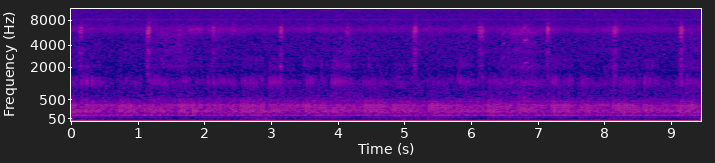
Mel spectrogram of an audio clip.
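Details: Purring of a happy kitten amid cuddles, food and sleep: continuous low vibrating hum, even and steady, with faint periodic taps, close and quiet.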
